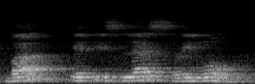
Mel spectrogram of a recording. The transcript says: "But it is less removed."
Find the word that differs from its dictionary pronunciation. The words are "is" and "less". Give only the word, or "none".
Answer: is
